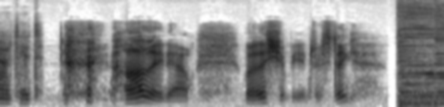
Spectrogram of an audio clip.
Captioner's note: laughing; music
